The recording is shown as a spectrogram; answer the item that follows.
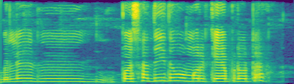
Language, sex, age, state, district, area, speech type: Odia, female, 30-45, Odisha, Bargarh, urban, spontaneous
